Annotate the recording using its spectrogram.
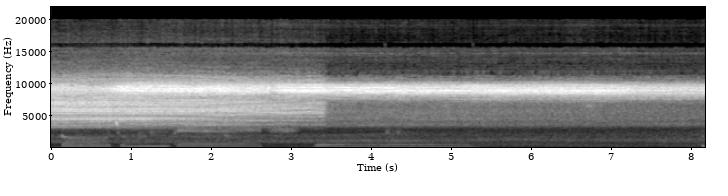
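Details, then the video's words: Cicadas in chorus at 9:10 in the morning on 31 July 2023: a dense, high, hissing drone that narrows after about three seconds into a thinner, steady, piercing whine, with low, steady humming tones underneath for the first five seconds. "매미들의 합창"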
